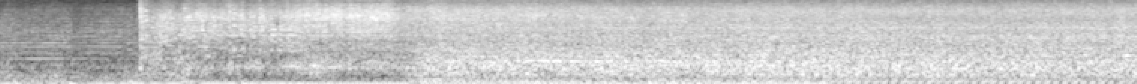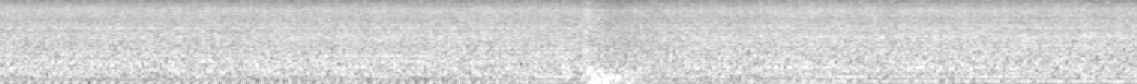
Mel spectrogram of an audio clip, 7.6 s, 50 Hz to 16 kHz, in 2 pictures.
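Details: 1989 Oldsmobile 3.8L 3800 V6 started after repairing an intermittent stalling issue: catches after a short crank and settles into a steady, even idle with no stumbles or dropouts. Runs cleanly.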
